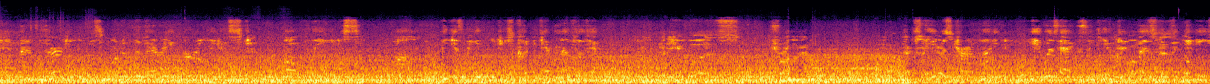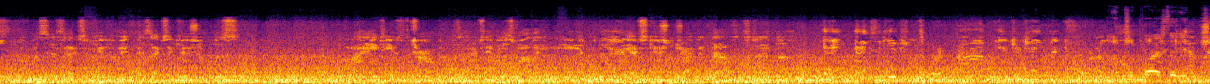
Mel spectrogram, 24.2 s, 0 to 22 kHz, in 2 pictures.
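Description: Steady road and tyre noise inside the cabin of a 2011 VW Tiguan SEL at highway speed, the low-profile 50-series tyres on 18-inch wheels humming on the concrete interstate. Muffled talk runs underneath.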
